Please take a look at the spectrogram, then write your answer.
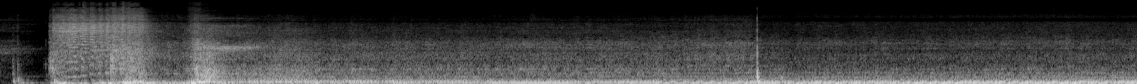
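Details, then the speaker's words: V8-swapped Mercedes 240D after replacing fuel lines and -8 AN fittings for a fuel leak: cranks, catches with a couple of revs, then a deep, even V8 idle; runs well, but it still leaks fuel heavily. "God this thing sounds good oh yeah"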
